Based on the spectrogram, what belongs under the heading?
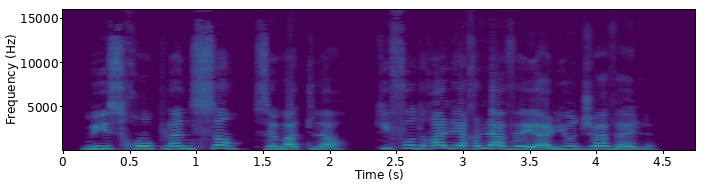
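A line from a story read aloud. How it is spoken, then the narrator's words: Woman shouting. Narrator (French): La femme cria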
